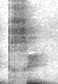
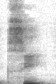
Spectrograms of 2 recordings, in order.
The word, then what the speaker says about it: xi: Pour ça, c'est xi. Donc c'est xi.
